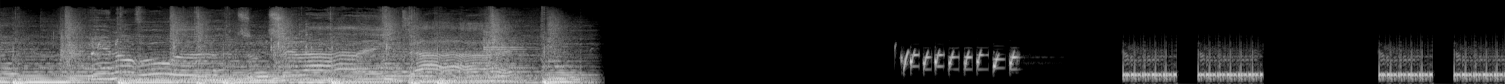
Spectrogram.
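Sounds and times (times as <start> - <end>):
call ringtone double rings: 9.0 - 10.5, 13.8 - 15.0.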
